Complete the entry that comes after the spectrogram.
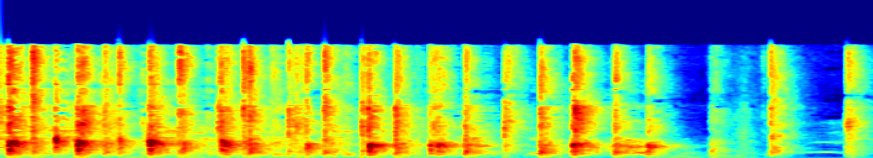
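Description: A church congregation at a French-language worship service claps steadily in a brisk, even rhythm, loud and close, with voices and a held tone running underneath.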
